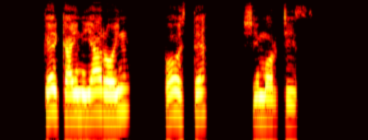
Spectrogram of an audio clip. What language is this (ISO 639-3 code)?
epo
